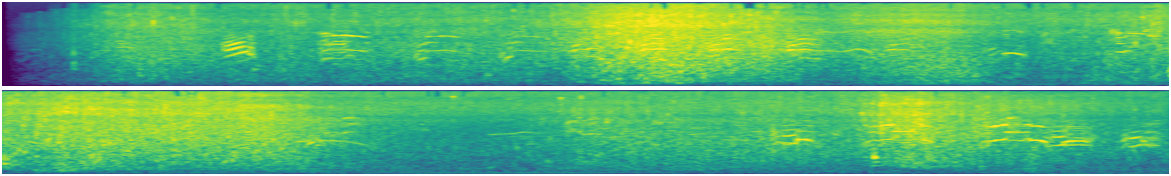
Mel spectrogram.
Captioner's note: gentle waves on the beach and seagulls mew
